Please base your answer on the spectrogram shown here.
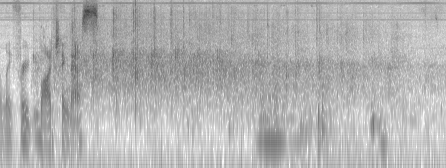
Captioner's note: applause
